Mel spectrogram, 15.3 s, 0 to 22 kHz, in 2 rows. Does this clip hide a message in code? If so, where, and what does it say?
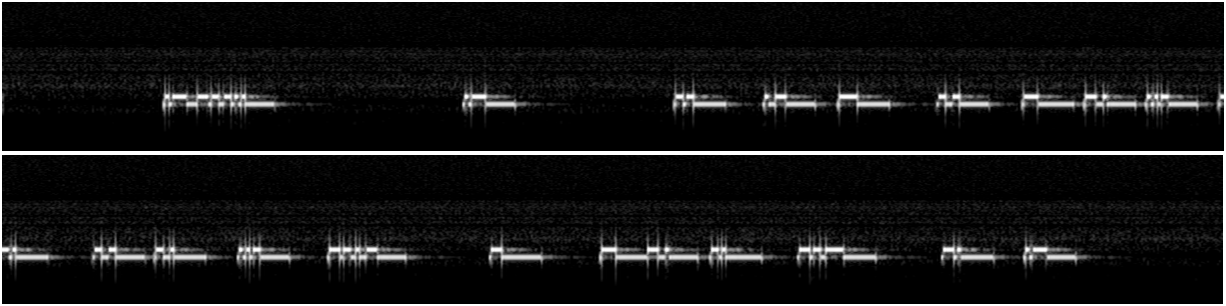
Yes: TTY/TDD text telephone tones (45.45 baud Baudot) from 0.0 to 14.3 s, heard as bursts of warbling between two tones, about 400 Hz shift, 1600 Hz centre. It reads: … RELATIONSHIPS AMONG THE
